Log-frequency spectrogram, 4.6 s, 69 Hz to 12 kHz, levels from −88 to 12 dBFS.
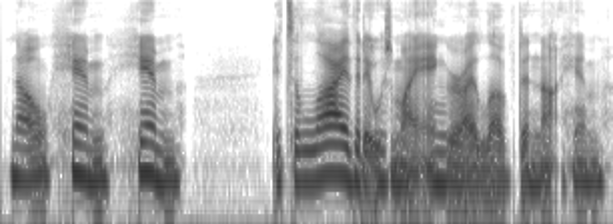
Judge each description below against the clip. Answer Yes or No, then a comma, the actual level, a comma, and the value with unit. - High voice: Yes, high, 195 Hz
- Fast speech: Yes, fast, 210 wpm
